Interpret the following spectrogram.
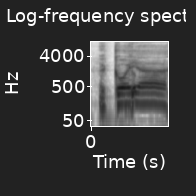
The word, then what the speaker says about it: Goyer: In 2001, also a guy called David, I think it's Goyer, I've never been able to pronounce his name. Goya, hey.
